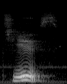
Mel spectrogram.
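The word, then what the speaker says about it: 주스: But the reason why it's pronounced like this, juice, is because whenever shiot is the final consonant in a word, it is actually pronounced like digut.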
